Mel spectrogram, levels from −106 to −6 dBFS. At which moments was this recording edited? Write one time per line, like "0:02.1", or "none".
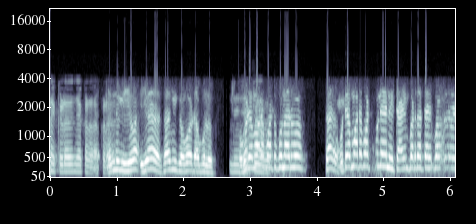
0:02.6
